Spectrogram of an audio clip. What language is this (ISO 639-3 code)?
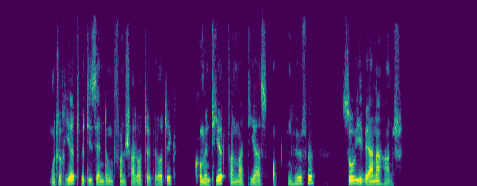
deu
